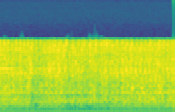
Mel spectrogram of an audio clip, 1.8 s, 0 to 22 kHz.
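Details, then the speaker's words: Chrysler 9.9 hp outboard with the low-speed carburetor mixture screw set too lean: rough, uneven idle with irregular stumbles and skipped beats; a lean misfire, cured by backing the screw out about a quarter turn. "okay I got one to run lean here this is the misfire they do when they're lean how to remedy"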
